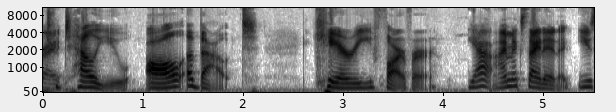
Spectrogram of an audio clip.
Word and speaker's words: Cari: this is Carrie F I think it's Carrie not Ki but it's spelled c a r i but I'm just going to call it Carrie so okay so before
